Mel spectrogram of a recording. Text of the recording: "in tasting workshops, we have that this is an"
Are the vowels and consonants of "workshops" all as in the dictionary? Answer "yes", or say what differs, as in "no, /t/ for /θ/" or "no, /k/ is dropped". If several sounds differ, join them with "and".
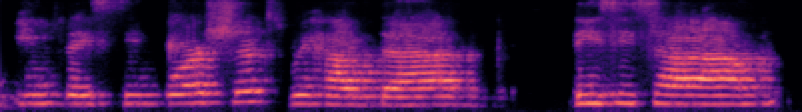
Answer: no, /k/ is dropped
